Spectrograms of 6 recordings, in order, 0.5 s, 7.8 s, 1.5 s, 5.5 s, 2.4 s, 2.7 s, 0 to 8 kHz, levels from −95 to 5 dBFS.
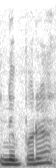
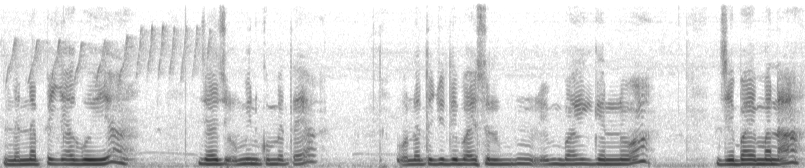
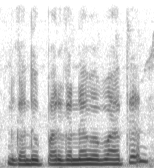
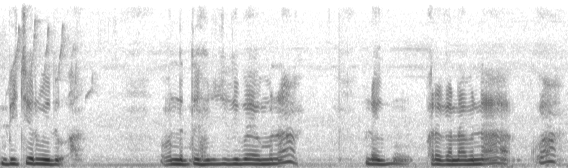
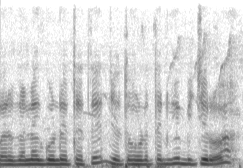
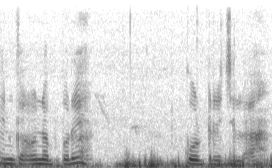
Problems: background sounds at intervals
